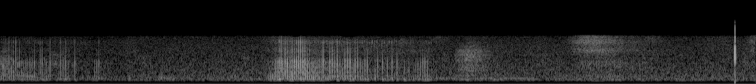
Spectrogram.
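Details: Soft, rough snoring on a couple of breaths over a steady background hiss, ending in a brief click.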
